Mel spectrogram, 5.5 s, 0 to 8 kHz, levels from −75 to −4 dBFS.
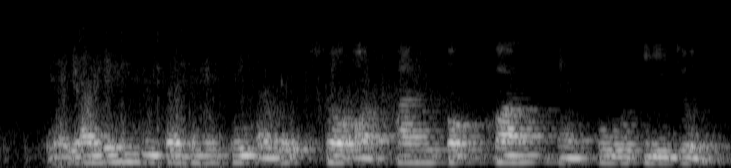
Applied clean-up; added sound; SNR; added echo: neural separator model SepFormer DNS4.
